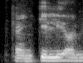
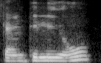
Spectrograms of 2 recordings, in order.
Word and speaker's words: Cantillon: that the Cantillon effect, the Cantillon word itself is French, so it is supposed to be pronounced Cantillon.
